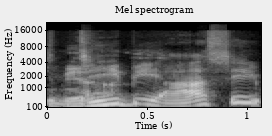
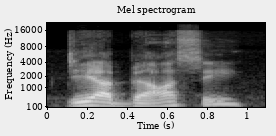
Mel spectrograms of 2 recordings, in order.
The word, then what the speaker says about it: DiBiase: man lance dibiase dbs it's dibiase really db us it's not diab diablasi because it's spelled like that d-i-a-b-a-s-e diop diabasi all right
